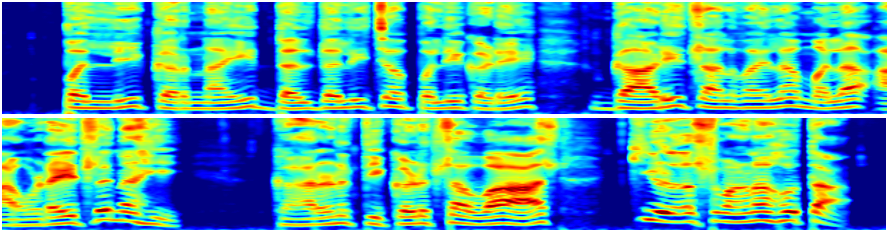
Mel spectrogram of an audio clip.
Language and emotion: Marathi, disgusted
